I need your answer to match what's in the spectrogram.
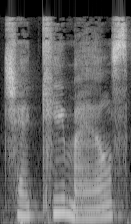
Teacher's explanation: linking у нас конечное согласное к переходит ко второму слову, и получается keymails.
